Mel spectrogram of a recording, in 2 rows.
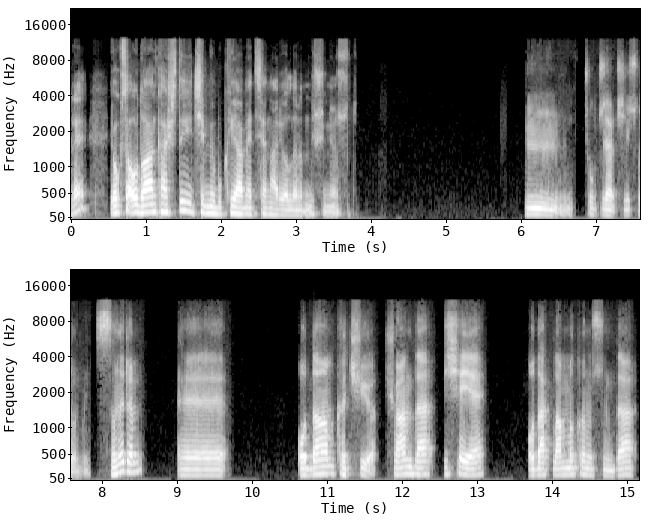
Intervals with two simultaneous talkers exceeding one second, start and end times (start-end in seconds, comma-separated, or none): none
